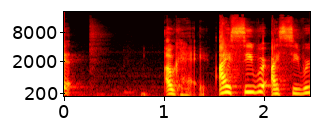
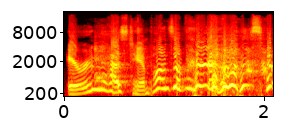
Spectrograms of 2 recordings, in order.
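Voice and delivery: laughing; 9 semitones higher, 7 dB louder, slower than usual. Real, not acted. Joking podcast title, laughing.

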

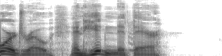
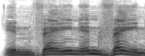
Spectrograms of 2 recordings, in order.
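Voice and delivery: higher, dramatic outcry; crying out; 7 semitones higher, much slower than usual. A narrator's reading. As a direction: declaim it, rising on the repeat. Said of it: "he cried".

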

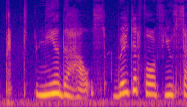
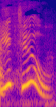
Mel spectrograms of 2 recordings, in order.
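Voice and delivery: excited; 10 semitones higher, 7 dB louder than usual. Real, not acted. Hyped reply.

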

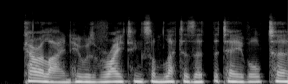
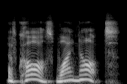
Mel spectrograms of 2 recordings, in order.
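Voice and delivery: higher, slow and stern; stern cry; 8 semitones higher, slower than usual. Acted. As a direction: cut her off with stern impatience. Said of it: "cried Caroline sternly".

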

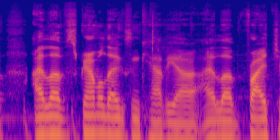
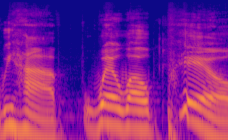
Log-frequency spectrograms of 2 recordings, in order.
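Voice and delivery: higher, very slow, stretched-out introduction; runway announcement; 4 semitones higher, 3 dB louder, much slower than usual. Pretend. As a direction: draw the name right out as you announce it. Announces next runway queen.

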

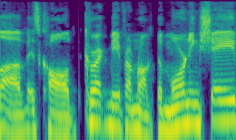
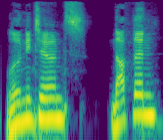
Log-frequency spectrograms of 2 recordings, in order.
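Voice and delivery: ordinary talk, nothing marked

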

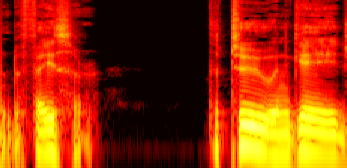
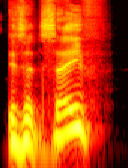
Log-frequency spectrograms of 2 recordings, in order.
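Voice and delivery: put-on higher, louder child's question; eager little boy; 10 semitones higher, 4 dB louder than usual. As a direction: ask like a hungry kid. Boy runs to mother eagerly.

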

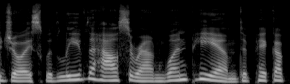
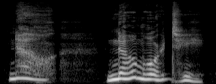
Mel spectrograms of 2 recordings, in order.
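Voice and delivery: sick refusal; 5 semitones higher, 6 dB louder, slower than usual. A narrator's reading. Joyce refusing tea, sick.

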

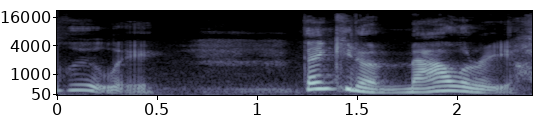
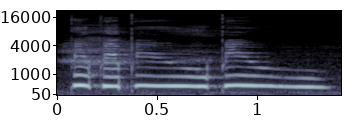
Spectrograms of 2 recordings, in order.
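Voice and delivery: high pew sound effects. Pretend. Sound effects after patron thanks.

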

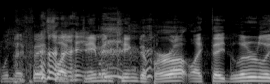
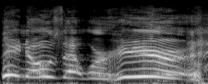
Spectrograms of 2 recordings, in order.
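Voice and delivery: high, loud, drawn-out cry; mock alarmed wail; 10 semitones higher, 7 dB louder, much slower than usual. Retelling a villain's alarm for laughs, mock wail. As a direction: stretch it slowly into a hammed-up shout. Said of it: "And he's like".

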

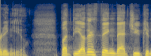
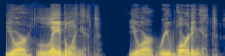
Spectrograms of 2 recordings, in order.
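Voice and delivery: ordinary talk, nothing marked

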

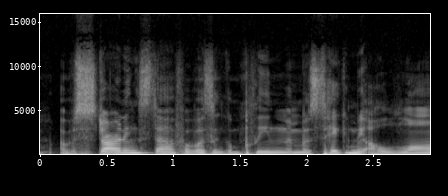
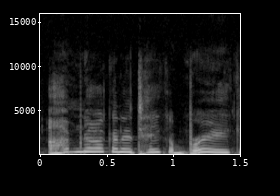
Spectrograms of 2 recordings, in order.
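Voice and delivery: very high mock-crying whine; hammed-up crying voice, pitched way up; imitated tearful protest; 14 semitones higher than usual. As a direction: whimper it stubbornly, as a retold tearful refusal. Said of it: "I'm crying while I'm saying this".

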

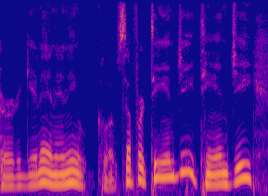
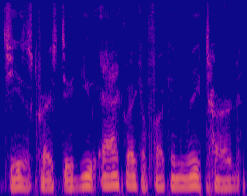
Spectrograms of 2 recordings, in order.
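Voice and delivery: muttered aside; 3 semitones lower, 8 dB quieter than usual. Retold or imitated. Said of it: "I'm laughing because I'm like".

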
